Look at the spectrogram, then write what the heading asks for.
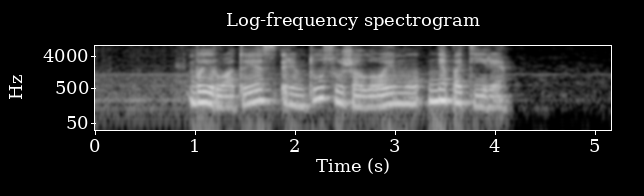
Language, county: Lithuanian, Klaipėda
